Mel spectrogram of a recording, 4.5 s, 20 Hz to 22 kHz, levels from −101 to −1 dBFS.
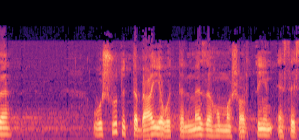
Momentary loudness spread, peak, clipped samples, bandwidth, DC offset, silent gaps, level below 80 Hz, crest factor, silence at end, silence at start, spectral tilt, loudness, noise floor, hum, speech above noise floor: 7 LU; 0 dBFS; under 0.1%; 10.5 kHz; under 0.1%; none; -50 dBFS; 14 dB; 0 s; 0 s; -5 dB/octave; -14 LUFS; -39 dBFS; none; 25 dB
